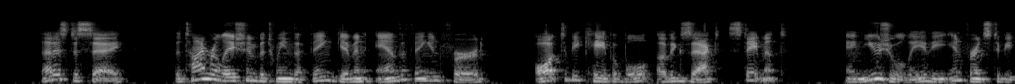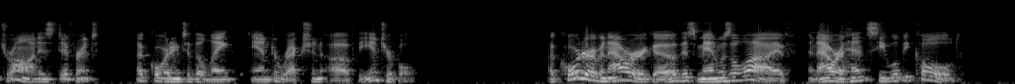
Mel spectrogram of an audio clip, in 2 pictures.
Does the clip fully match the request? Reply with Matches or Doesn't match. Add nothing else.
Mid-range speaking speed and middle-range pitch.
Matches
